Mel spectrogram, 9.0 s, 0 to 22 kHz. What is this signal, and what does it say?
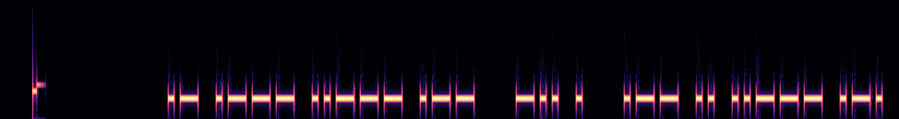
Morse code, heard as a keyed tone, about 20 wpm, 700 Hz. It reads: AJ2W DE WI2R
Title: USA Callsign DE Callsign - 4 Characters - 20wpm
